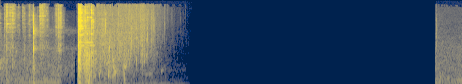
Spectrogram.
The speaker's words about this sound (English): Before you ask, let me just... get this, put this right here, and there we go. Water and glass can fall into this trash can.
